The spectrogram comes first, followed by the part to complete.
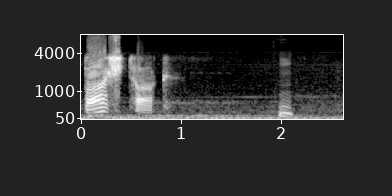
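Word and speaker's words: Vostok: To pronounce it, it's pronounced Bashtak.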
